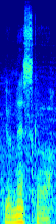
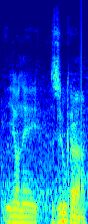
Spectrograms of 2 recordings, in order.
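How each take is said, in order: First: The middle 'u' vowel is dropped. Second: The middle 'u' vowel is fully pronounced. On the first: This is how the family says it in America. "in the United States of America it's Ionesco. ... they don't worry about the the U" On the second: This follows the original Japanese form. "I said Yonezuka"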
